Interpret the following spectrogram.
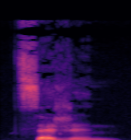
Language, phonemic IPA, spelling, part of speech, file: Navajo, /t͡sʰɛ́ʒɪ̀n/, tsézhin, noun, Nv-tsézhin.ogg
- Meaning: 1. trap rock, lava rock 2. malpais 3. lava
